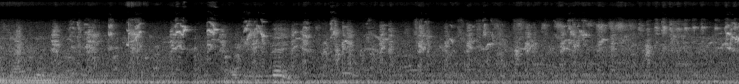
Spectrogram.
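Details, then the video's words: Several parrots squawk almost nonstop, their rasping high calls coming in quick uneven bursts of about two or three a second, with a brief low rumble at the start. "Parrots Sound | Parrots Cute Voice | Parrot Voice"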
